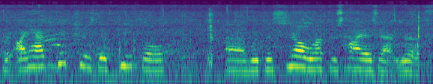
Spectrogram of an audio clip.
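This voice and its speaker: A woman with an American accent speaks at a medium pitch and moderate pace, using ordinary pitch variation. Audible room echo and noticeable background noise are present. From Idaho, US. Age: 70s. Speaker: tour guide. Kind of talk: walking tour talk. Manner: halting.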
